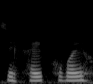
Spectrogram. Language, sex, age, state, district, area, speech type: Bodo, female, 60+, Assam, Chirang, rural, spontaneous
